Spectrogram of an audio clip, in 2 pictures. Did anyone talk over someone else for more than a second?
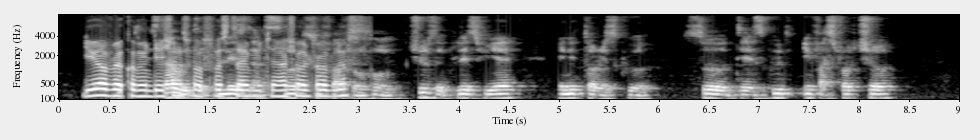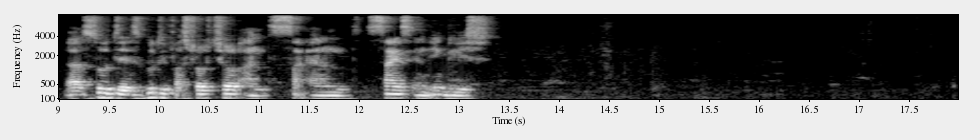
Yes, from 1.1 s

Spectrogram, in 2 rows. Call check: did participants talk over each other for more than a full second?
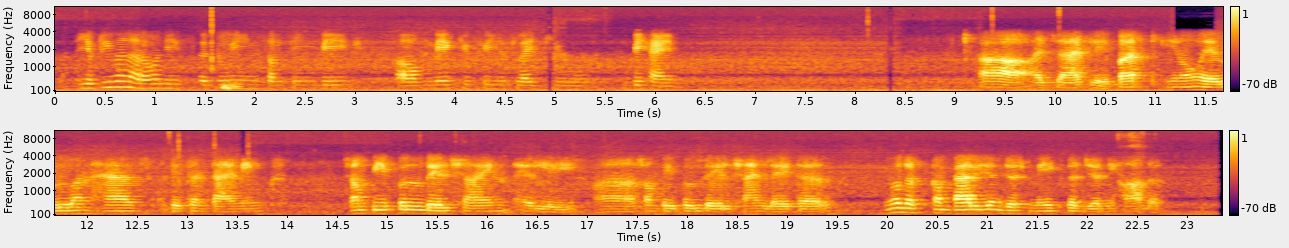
No

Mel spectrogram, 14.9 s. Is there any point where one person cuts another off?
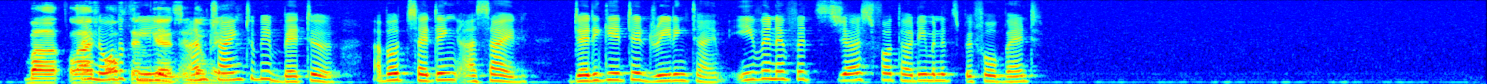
Yes, from 0.8 s

